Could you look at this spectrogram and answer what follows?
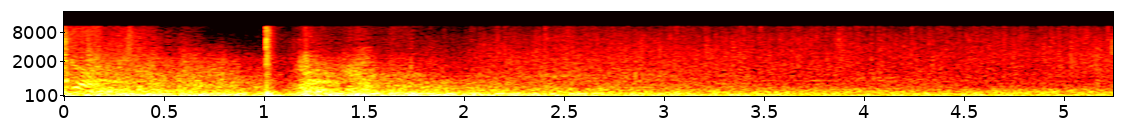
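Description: Confringo blasting spell explosion in Hogwarts Legacy: one sharp blast about a second in, trailing into a heavy low rumble that slowly fades, with no one speaking.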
